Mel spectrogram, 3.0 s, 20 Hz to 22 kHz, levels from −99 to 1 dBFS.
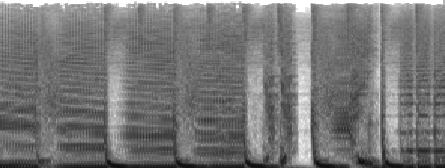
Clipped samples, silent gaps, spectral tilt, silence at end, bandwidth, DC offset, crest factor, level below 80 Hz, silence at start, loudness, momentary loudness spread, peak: under 0.1%; none; -4 dB/octave; 0 s; over 20 kHz; under 0.1%; 10 dB; -14 dBFS; 0 s; -13 LUFS; 3 LU; 0 dBFS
